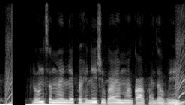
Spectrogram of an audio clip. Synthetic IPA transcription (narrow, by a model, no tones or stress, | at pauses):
loːnsəməjlepəɦliʃʊkaːemãkapʰaːjd̪aɦʊiː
